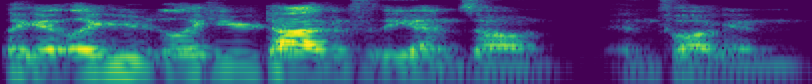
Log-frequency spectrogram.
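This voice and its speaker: A man's voice: mid-range voice, fairly even intonation, fairly quick, a loud crowd, low-quality recording. Rambling, profane man in his twenties. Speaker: podcast co-host. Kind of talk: casual chat.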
